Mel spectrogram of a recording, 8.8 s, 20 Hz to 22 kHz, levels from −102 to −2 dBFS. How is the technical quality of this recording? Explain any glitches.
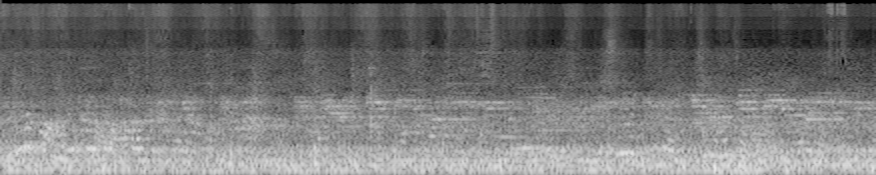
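The technical quality is compromised by plainly audible codec damage across the whole recording.

Opus compression, from start to finish: the texture points to the codec's music mode at a starved rate, fitting something near 24 kbps. It preserves each band's overall energy but, lacking bits for detail, rebuilds content by folding lower bands upward or filling with noise. The result is grainy, rough and noisy wherever tones should be clean, with little swirling. The bandwidth stays full, reaching about 20.2 kHz, so the damage is likely from the encoding rather than from filtering.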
